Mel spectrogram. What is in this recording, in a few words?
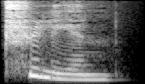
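"trillion", British English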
